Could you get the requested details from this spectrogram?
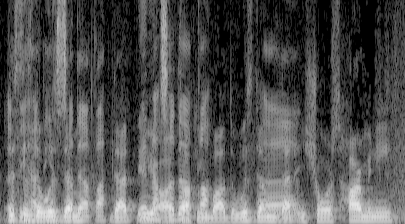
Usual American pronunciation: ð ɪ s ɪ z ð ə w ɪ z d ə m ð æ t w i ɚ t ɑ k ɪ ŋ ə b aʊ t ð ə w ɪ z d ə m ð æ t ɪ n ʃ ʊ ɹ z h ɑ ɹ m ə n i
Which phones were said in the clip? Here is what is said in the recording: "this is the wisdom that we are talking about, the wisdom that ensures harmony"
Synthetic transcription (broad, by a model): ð ɪ s ɪ z ð ə w ɪ z d ə m ð æ t w i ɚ t ɑ k ɪ ŋ ə b aʊ t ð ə w ɪ z d ə m ð æ t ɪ n ʃ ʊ ɹ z h ɑ ɹ m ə n i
